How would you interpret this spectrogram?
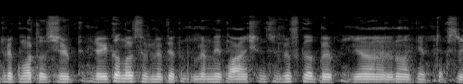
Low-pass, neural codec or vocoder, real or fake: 9.9 kHz; autoencoder, 22.05 kHz, a latent of 192 numbers a frame, VITS, trained on one speaker; fake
